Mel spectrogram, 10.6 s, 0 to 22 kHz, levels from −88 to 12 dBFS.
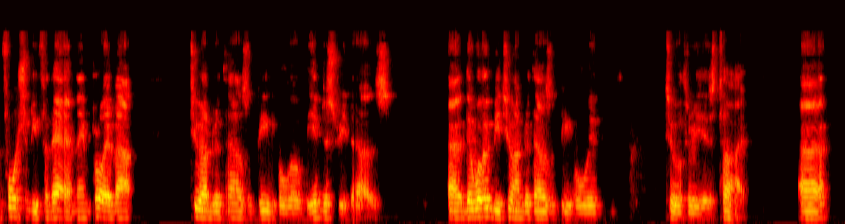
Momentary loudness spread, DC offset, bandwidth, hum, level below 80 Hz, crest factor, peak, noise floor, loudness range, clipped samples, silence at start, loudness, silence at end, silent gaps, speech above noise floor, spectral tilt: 11 LU; under 0.1%; 12.5 kHz; none; -72 dBFS; 18 dB; -10 dBFS; -84 dBFS; 4 LU; under 0.1%; 0 s; -26 LUFS; 0.25 s; none; 58 dB; -5 dB/octave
